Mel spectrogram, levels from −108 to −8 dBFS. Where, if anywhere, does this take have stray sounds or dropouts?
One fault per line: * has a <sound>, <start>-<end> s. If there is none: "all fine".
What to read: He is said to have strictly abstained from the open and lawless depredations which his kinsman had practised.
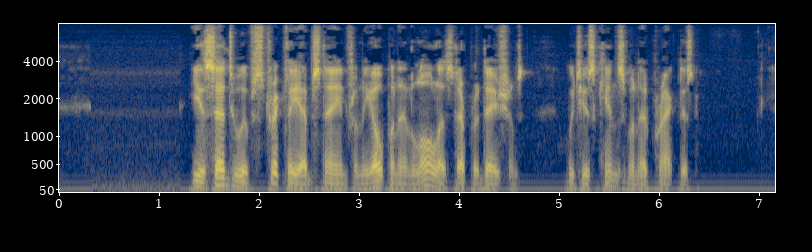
all fine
